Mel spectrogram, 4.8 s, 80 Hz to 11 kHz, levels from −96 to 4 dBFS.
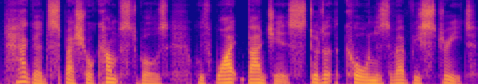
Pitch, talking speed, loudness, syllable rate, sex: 120 Hz, 165 wpm, -21 LUFS, 5.0 syllables/s, male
